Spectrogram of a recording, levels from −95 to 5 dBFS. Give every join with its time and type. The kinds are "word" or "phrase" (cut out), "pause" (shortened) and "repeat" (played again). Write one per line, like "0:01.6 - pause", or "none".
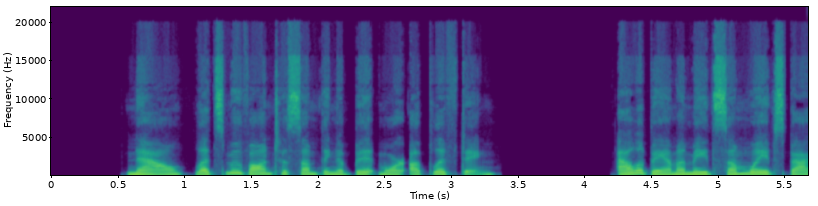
none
